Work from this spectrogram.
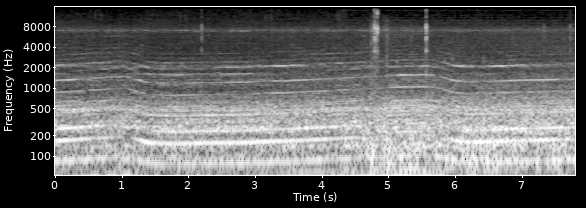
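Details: BMW 120i E87 idling: thin motor-like whine shifting slightly with revs, seemingly from behind the airbox; oil change did not cure it, cause unknown.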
